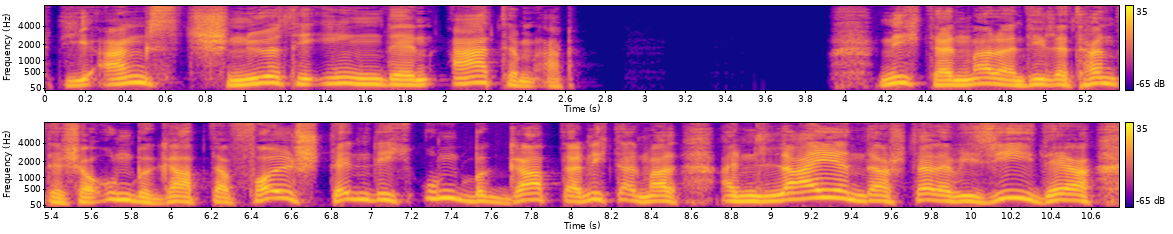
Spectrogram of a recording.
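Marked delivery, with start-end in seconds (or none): 4.1-10.6 insistent tirade, hammering each insult; contemptuous fellow passenger. A narrator's reading. Passenger tears apart actor's talent, contemptuous rant. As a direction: pile up the insults, each more emphatic.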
